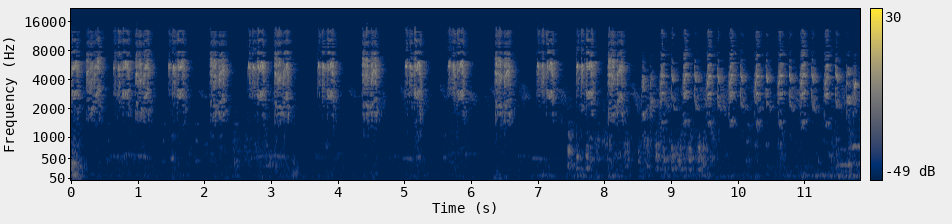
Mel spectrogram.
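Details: Caged long-tailed shrike with its cover opened, uttering loud grating rasps in a steady series that speeds up over the last third into rapid, stuttering bursts.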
